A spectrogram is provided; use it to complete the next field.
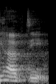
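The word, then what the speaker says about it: Hovde: and so we decided the way I can remember it rhymes with love D so it's love D hub D so this is G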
